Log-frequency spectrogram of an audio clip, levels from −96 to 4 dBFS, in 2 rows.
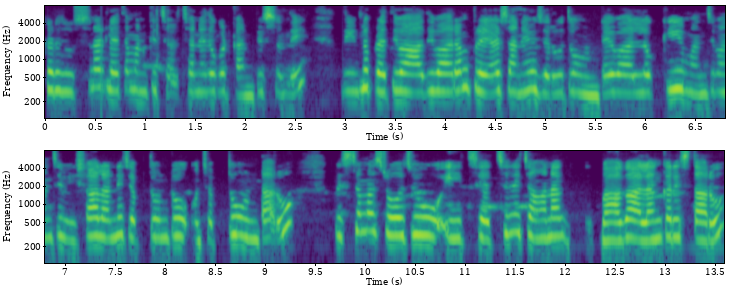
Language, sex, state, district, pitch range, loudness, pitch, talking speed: Telugu, female, Telangana, Nalgonda, 275-305 Hz, -18 LUFS, 290 Hz, 130 wpm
